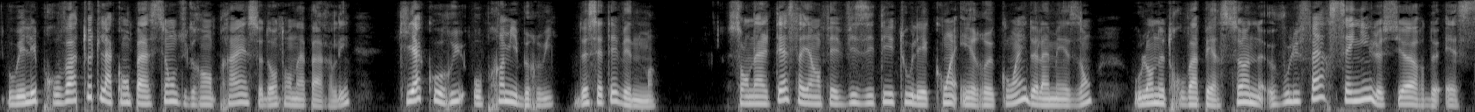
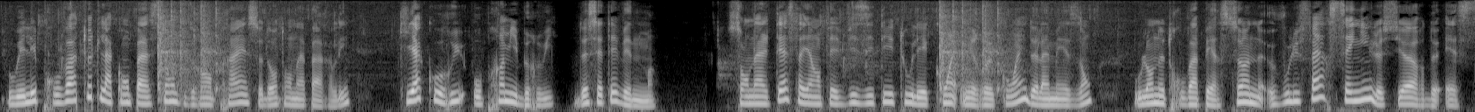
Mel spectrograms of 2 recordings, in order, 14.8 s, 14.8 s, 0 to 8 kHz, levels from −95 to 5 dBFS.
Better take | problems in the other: first | background sound (Water); 18 dB below the speech

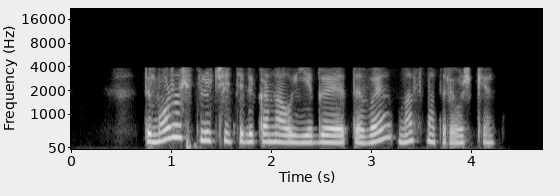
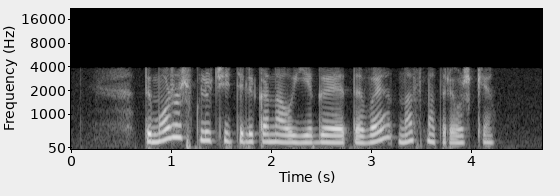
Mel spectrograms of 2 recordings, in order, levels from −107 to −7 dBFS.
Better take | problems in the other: second | noise reduction (neural mask model Resemble Enhance denoiser)

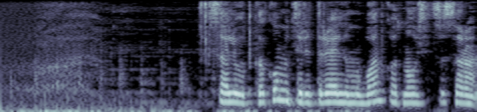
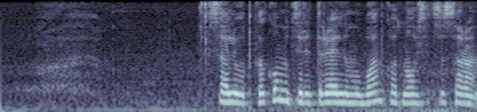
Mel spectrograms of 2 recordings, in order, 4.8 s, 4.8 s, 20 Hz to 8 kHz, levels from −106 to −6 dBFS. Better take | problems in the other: second | noise reduction (classical method Wiener filter)

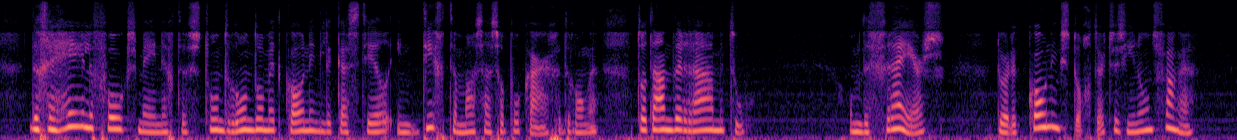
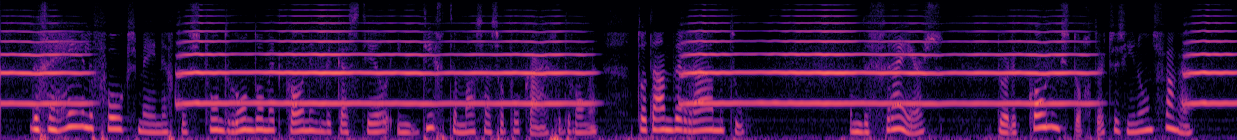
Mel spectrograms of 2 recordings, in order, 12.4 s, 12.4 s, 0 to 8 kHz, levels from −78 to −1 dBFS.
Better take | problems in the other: first | background sound (Trumpet); 4 dB above the speech

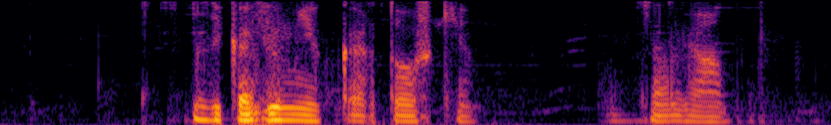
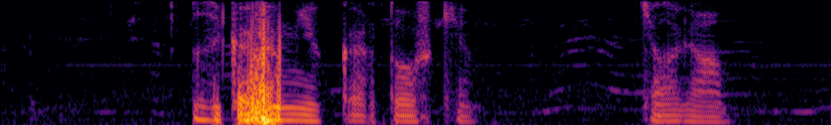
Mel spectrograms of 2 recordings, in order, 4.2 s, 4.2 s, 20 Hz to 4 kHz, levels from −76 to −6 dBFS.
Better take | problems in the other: second | noise reduction (neural separator model SepFormer DNS4)

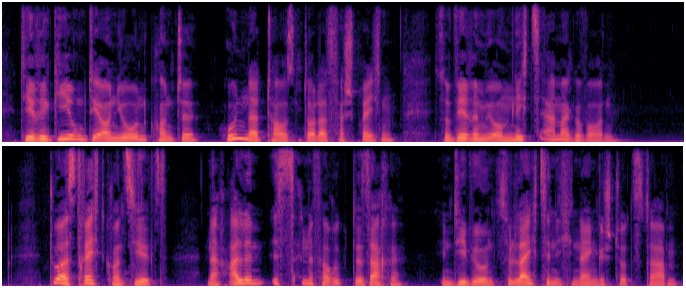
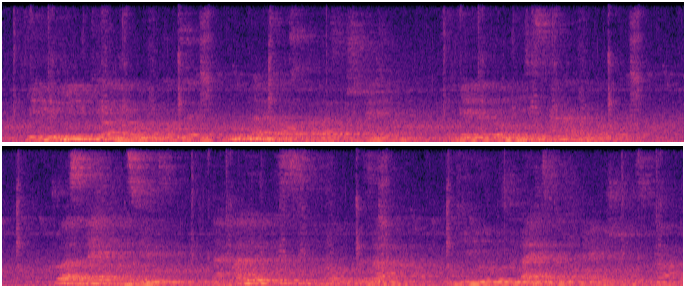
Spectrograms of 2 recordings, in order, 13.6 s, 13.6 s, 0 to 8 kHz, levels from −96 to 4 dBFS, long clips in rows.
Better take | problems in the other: first | background sound (Bird); 9 dB below the speech // room echo; dies away in 2.1 s

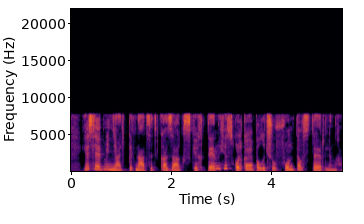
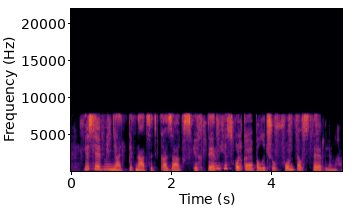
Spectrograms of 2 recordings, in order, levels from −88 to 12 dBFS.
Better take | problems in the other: first | noise reduction (neural mask model Resemble Enhance denoiser)

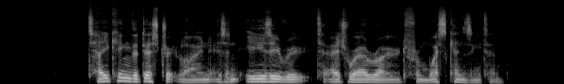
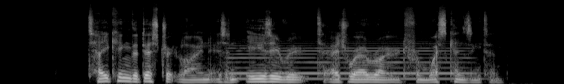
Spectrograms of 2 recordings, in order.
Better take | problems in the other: first | background sound (Wind instrument, woodwind instrument); 11 dB below the speech

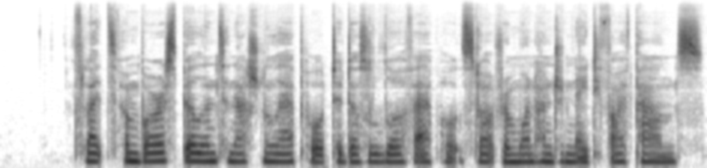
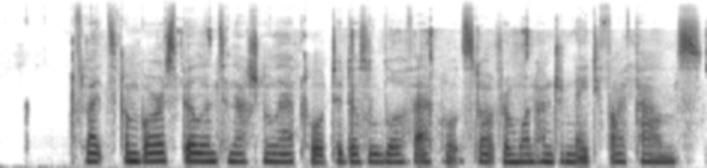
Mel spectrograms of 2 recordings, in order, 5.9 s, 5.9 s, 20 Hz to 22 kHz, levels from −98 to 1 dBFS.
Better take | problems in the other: first | noise reduction (neural mask model Resemble Enhance denoiser)

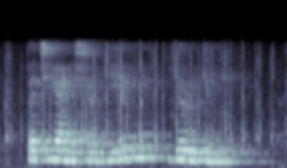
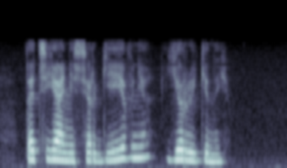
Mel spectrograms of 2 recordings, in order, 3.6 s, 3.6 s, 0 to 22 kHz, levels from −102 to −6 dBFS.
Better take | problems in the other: second | background sound (Livestock, farm animals, working animals); 19 dB below the speech // room echo; dies away in 1.1 s

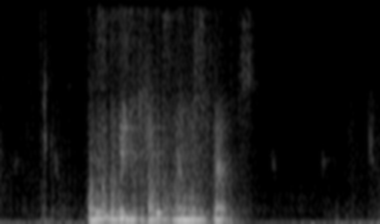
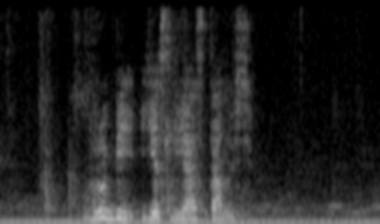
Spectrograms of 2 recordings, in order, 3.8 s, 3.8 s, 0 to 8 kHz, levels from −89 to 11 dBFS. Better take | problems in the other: second | noise reduction (neural mask model DeepFilterNet 3)

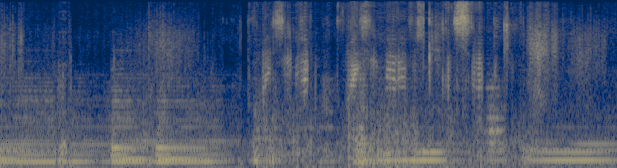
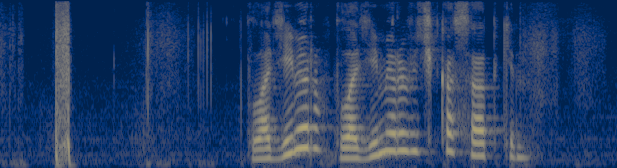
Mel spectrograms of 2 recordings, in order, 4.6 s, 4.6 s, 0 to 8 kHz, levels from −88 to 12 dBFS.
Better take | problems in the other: second | noise reduction (neural separator model SepFormer DNS4)

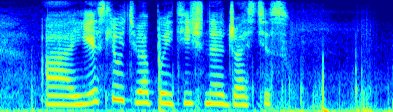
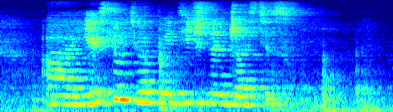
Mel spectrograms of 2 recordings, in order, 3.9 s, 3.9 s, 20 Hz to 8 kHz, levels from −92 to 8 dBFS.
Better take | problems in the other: first | room echo; dies away in 0.8 s

